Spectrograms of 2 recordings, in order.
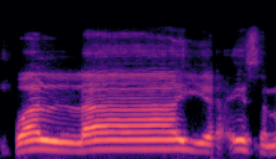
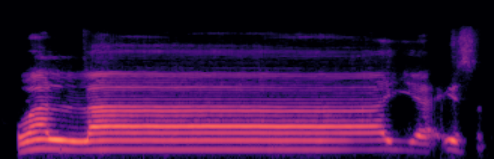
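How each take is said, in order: First: The middle sound is a softened glottal stop. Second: The middle sound is a lengthened y. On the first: "ketika ditasil tawasul dan qasr" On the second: "mengibdalkan menjadi ya disertai mat"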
